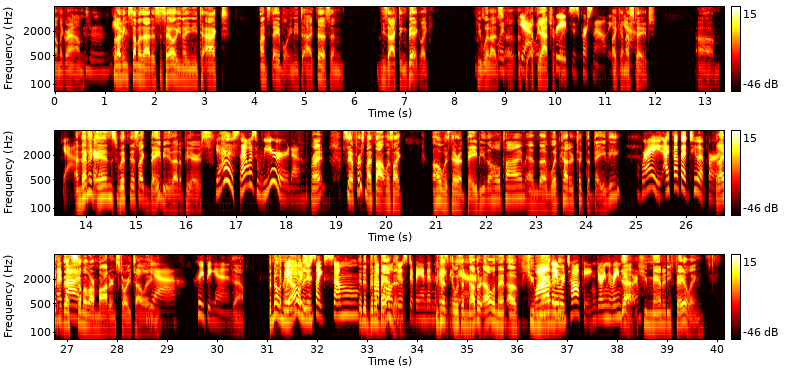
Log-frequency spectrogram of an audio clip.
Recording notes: This episode was recorded at New World Brewery in Tampa, Florida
